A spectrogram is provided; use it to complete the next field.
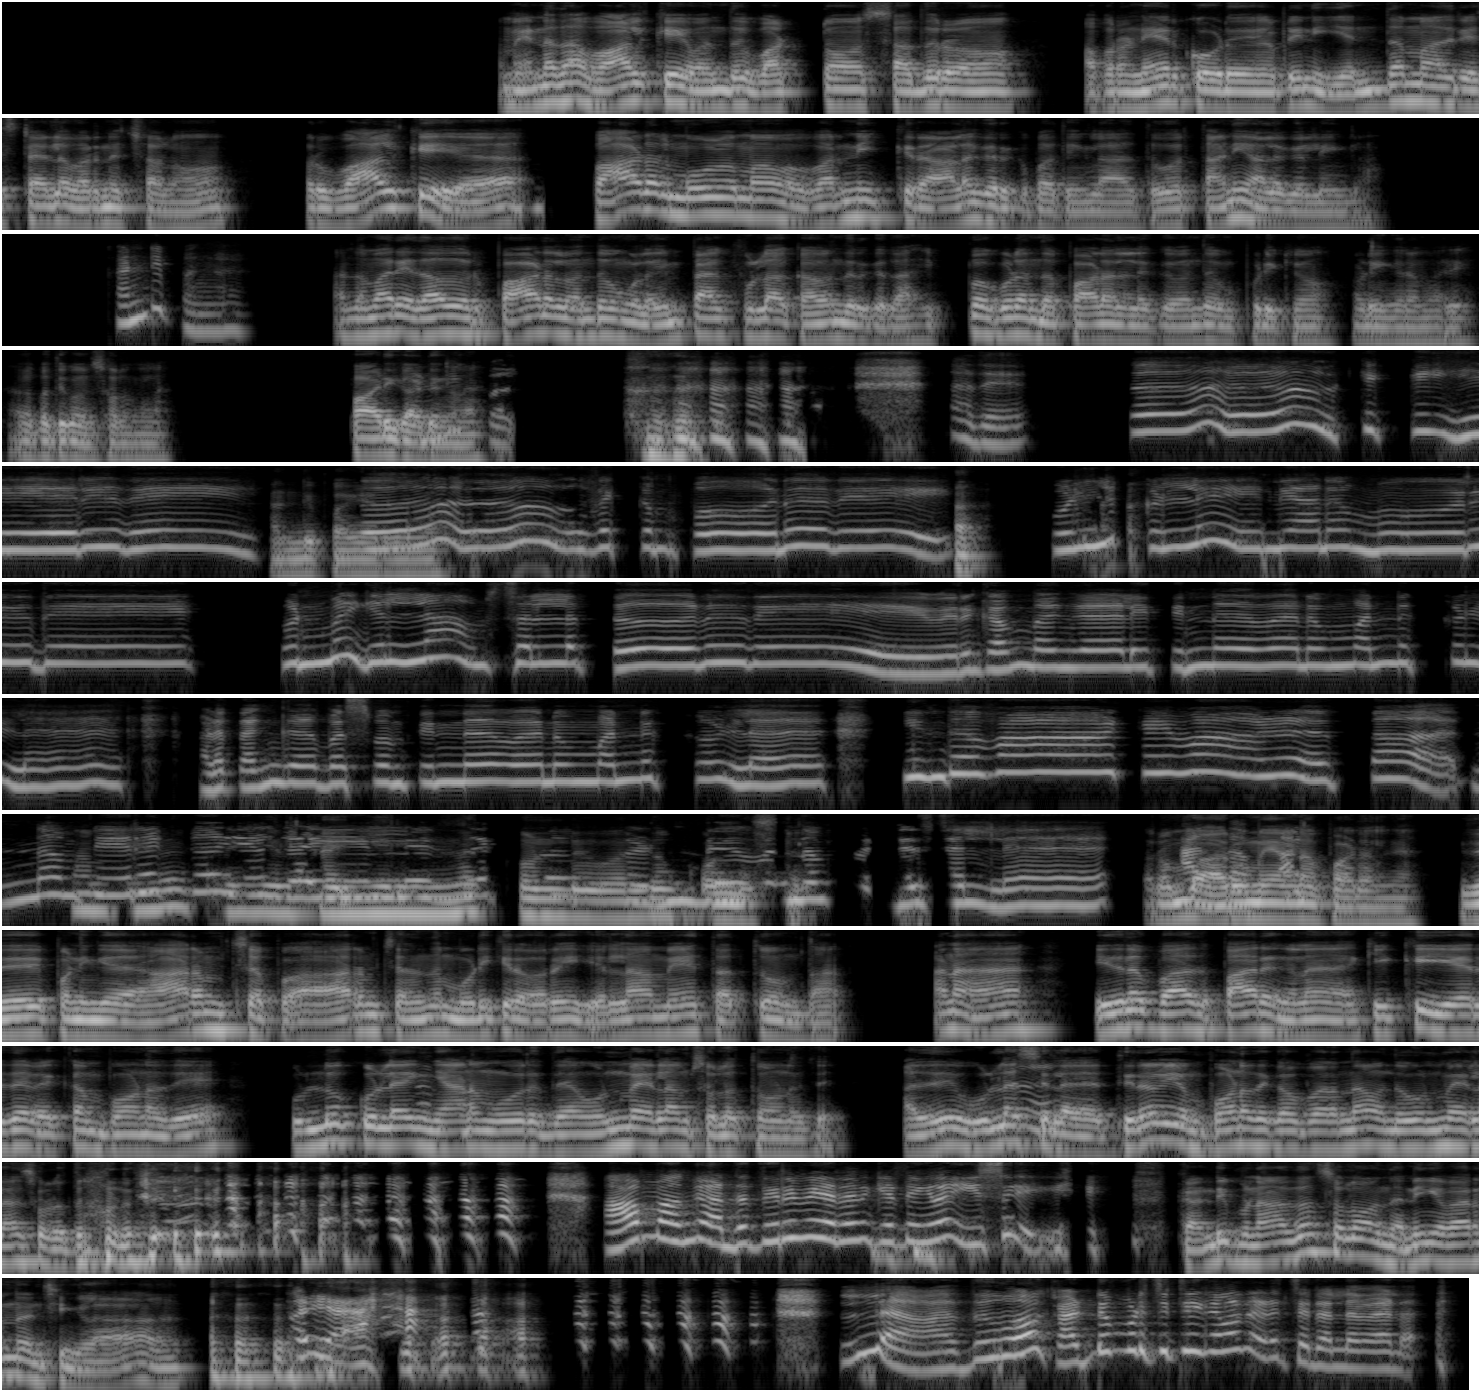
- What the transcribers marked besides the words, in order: in English: "ஸ்டைல்ல"; other background noise; in English: "இம்பாக்ட்ஃபுல்லா"; tapping; laugh; chuckle; singing: "ஓ, ஓ கிக்கு ஏருதே! ஓ … வந்தோம் கொண்டு செல்ல"; static; singing: "நாம் பிறக்கையில் கையில் என்ன கொண்டு வந்தோம், கொண்டு செல்"; distorted speech; unintelligible speech; laugh; laughing while speaking: "ஆமாங்க. அந்த திருவே என்னன்னு கேட்டீங்கன்னா, இசை"; laughing while speaking: "சொல்ல தோணது"; laugh; laugh; breath; laughing while speaking: "அய்ய! இல்ல. அதுவா கண்டுபிடிச்சுட்டீங்களோ நெனச்சேன். நல்ல வேல"; laugh
- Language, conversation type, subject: Tamil, podcast, உங்கள் வாழ்க்கையை வர்ணிக்கும் பாடல் எது?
